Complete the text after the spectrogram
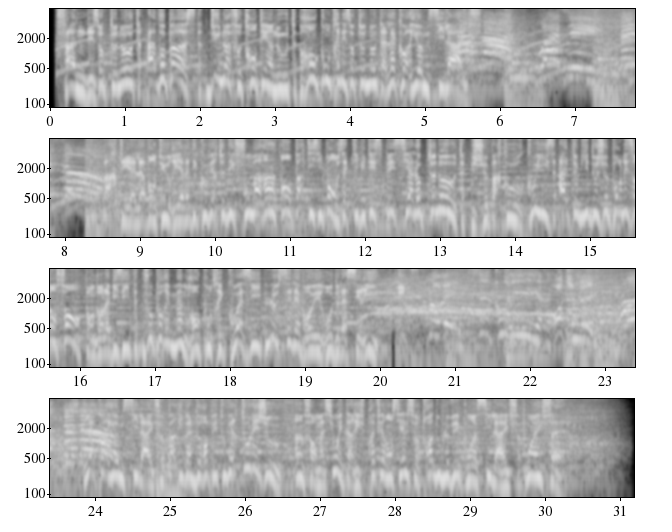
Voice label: SPOT Radio; SEA LIFE; Octonauts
